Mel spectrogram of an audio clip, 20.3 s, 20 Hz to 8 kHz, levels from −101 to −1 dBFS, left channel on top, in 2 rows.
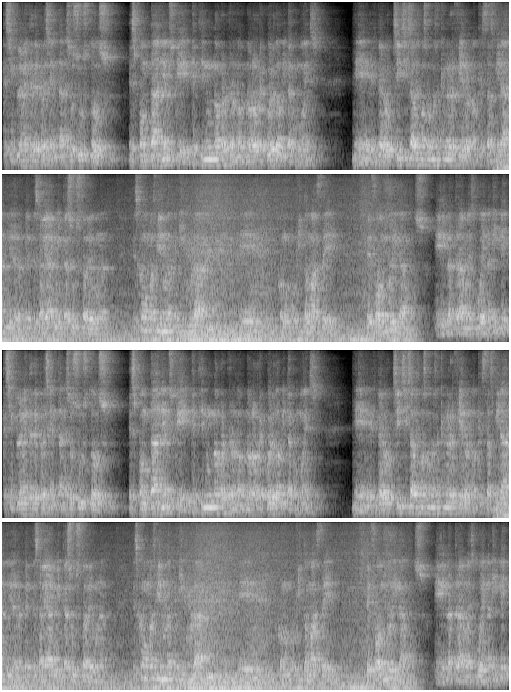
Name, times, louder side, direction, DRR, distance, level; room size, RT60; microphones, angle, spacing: voice 1, 0.0-2.3 2.5-6.3 7.0-14.3 14.9-16.8 17.4-20.2, equal, 55° right, -8 dB, 1.4 m, -23 dB
sound 1, 9.8-18.3, equal, 80° right, 0.9 m, -25 dB
4.2 x 2.7 x 3.5 m, 0.86 s
head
